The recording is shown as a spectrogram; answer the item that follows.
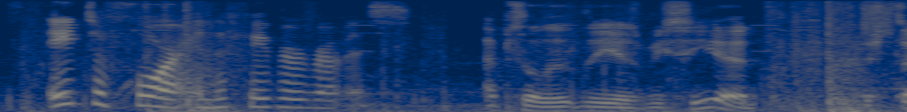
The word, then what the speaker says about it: Reavis: As I say their name wrong, is it Reavis? Did I say it right? Yeah, Reavis. Reavis.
